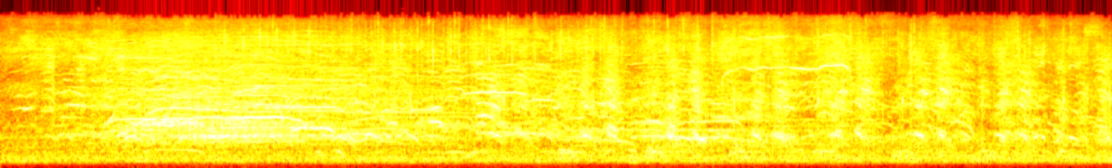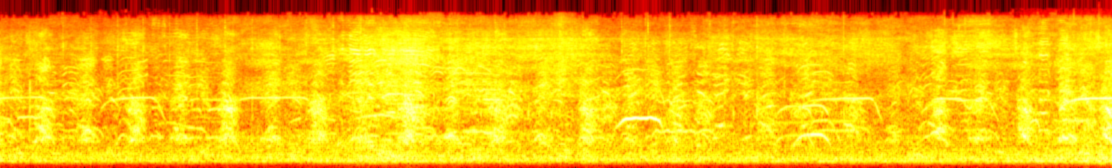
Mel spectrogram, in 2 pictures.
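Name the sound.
small crowd cheering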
